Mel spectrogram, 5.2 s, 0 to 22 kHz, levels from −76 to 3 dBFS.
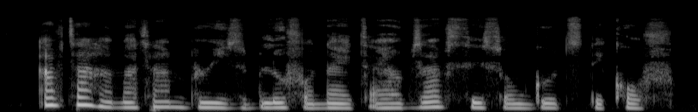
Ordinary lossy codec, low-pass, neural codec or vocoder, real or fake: none; none; none; real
